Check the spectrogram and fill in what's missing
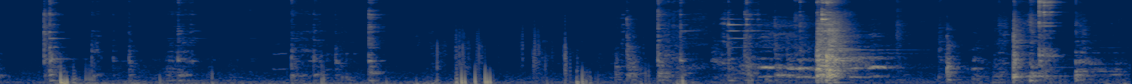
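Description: Pineapple sheera being scooped from a pan into a bowl, with a string of close metallic scrapes, clinks and taps of a spoon against cookware, uneven and intermittent, with a louder scrape burst partway through.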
